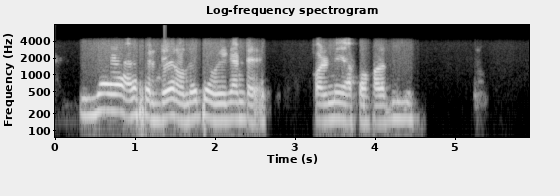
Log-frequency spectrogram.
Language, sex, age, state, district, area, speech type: Dogri, male, 18-30, Jammu and Kashmir, Jammu, rural, conversation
